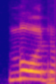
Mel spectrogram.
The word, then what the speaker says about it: Mordor: Mordor.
